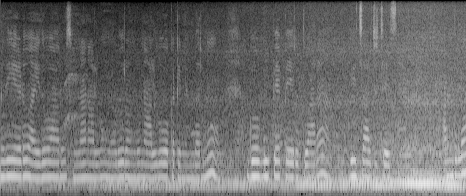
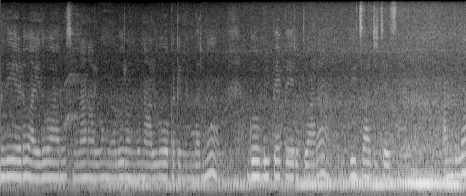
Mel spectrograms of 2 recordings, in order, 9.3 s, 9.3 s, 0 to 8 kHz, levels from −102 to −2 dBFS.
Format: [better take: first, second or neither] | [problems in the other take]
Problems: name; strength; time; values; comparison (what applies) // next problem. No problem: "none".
first | room echo; dies away in 2.3 s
